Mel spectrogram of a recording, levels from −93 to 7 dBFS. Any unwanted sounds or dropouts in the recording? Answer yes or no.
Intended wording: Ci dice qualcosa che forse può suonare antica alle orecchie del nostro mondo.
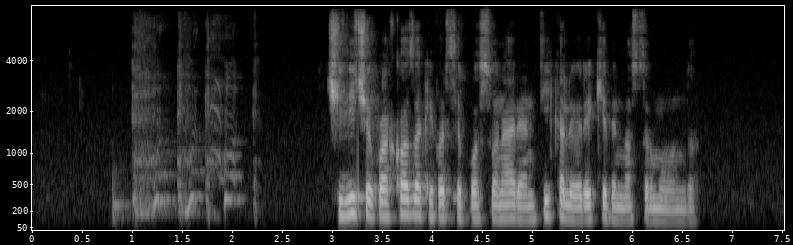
yes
